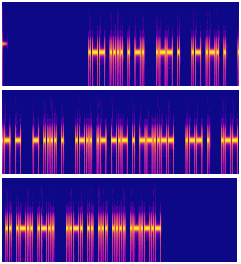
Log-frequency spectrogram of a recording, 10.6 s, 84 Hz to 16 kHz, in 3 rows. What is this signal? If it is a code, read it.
Morse code, heard as a keyed tone, about 44 wpm, 700 Hz. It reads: WHEN WE ARE AT THE LAKE, WE WILL FISH.
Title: Sentences from Top 1100 Words 45wpm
